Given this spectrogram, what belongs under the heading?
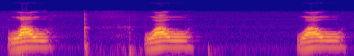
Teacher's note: অওটা, অওটা হচ্ছে আমাদের দুই ঠোঁট, আমাদের দুই ঠোঁট গোলাকৃতি, বাচ্চারা যেমন কান্না করে না ওরকম হবে। আমাদের দুই ঠোঁট গোলাকৃতি মতো হয়ে যাবে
